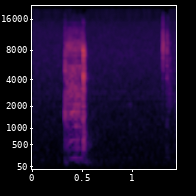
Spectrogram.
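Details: 2003 Chevrolet Corvette Z06 (C5), steering column lock cycled from the body control module output test on a Tech2 scan tool, key out: a quick whirring clunk of about a fifth of a second, then a faint click; normal lock actuation.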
